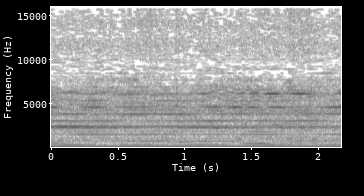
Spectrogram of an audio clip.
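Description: A steady low electrical hum with fainter, higher steady tones above it.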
